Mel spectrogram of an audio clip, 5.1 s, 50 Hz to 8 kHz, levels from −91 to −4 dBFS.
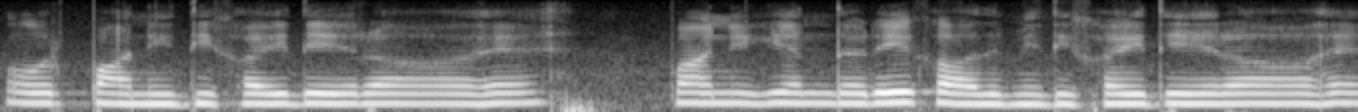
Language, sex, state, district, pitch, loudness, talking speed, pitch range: Hindi, female, Uttar Pradesh, Saharanpur, 220 Hz, -14 LUFS, 175 wpm, 215-225 Hz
